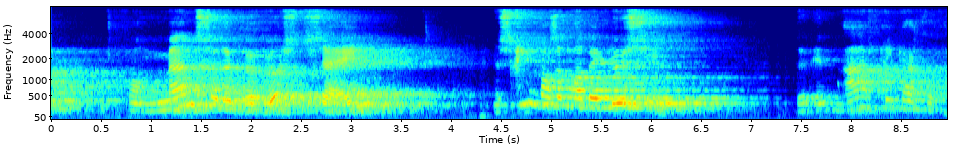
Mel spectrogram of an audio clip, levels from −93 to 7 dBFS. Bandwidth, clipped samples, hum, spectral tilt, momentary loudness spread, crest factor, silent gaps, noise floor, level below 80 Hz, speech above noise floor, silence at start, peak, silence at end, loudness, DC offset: 7.6 kHz; under 0.1%; none; -4 dB/octave; 18 LU; 18 dB; none; -59 dBFS; -70 dBFS; 29 dB; 0 s; -14 dBFS; 0 s; -31 LUFS; under 0.1%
